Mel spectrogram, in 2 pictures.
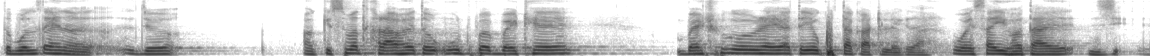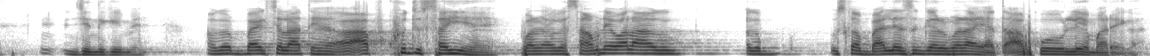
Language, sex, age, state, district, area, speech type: Hindi, male, 18-30, Bihar, Samastipur, rural, spontaneous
